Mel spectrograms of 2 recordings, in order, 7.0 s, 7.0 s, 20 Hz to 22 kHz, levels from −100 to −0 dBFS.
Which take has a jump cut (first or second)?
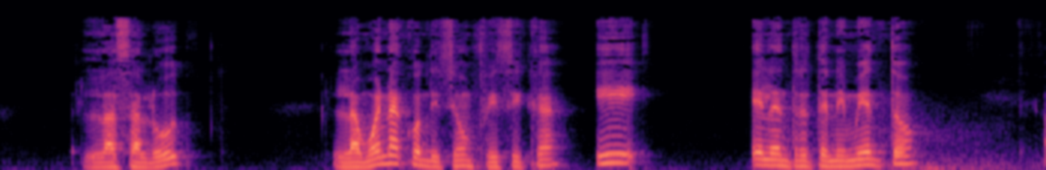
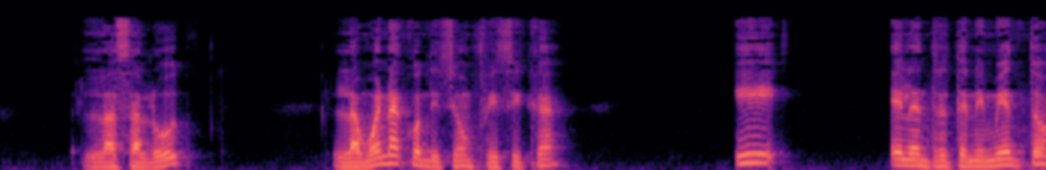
first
